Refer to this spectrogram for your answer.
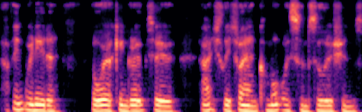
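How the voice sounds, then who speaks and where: The delivery is somewhat breathy, with fairly even intonation and a fairly quick pace. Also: man. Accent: Lancashire. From Chorley, Lancashire. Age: 60s. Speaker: councillor. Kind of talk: council meeting debate.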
